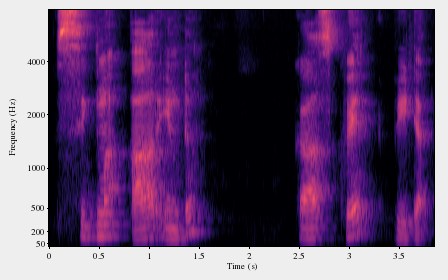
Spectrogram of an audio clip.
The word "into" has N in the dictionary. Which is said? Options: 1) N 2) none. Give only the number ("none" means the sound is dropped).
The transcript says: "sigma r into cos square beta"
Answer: 1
